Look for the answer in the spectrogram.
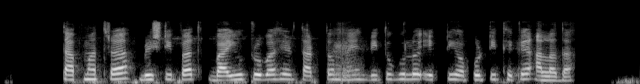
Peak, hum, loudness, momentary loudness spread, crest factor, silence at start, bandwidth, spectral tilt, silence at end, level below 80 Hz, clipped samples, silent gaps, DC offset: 0 dBFS; none; -17 LUFS; 8 LU; 18 dB; 0.65 s; 8 kHz; -4.5 dB/octave; 0.1 s; -46 dBFS; under 0.1%; 2.04-2.08 s, 3.20-3.25 s, 4.39-4.46 s, 5.76-6.10 s; under 0.1%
